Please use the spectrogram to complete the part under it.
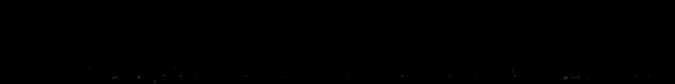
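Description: A woman speaks formally into a microphone, reading out.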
